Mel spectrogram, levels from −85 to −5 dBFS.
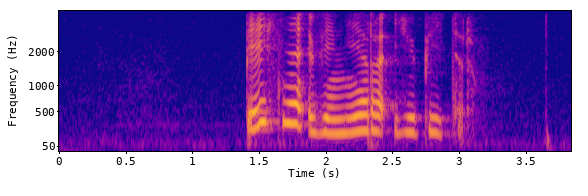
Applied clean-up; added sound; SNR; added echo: none; none; none; none.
